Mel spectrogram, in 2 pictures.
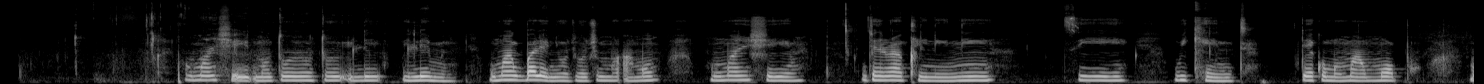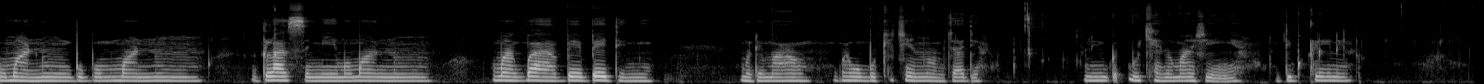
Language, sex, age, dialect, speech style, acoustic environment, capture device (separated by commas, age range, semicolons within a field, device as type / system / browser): Yoruba, female, 18-24, Nigeria - Lagos Yoruba, happy, appliances, mobile / Linux / Chrome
